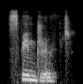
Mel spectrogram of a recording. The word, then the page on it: spindrift: Indian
